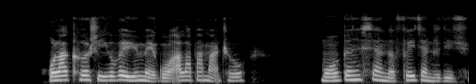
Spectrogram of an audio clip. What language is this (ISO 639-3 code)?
zho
